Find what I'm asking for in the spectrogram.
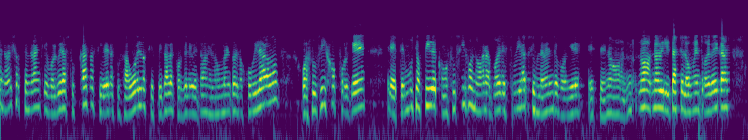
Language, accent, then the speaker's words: Spanish; San Clemente del Tuyú, Buenos Aires Province, Argentina; born there; nací en San Clemente del Tuyú, vengo de una familia de clase media baja, más baja que media, como digo siempre.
